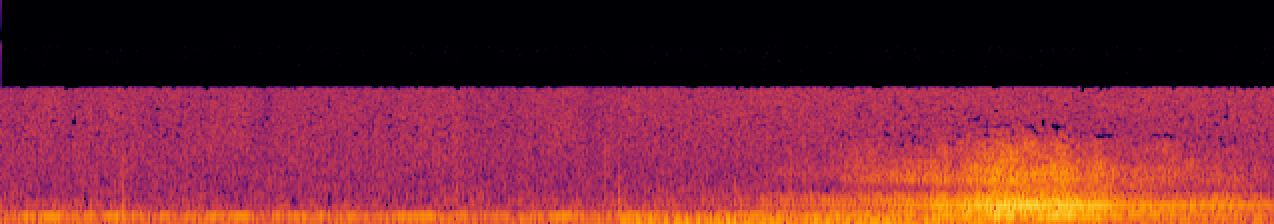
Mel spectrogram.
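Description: An airplane engine drones with a steady low hum, then swells into a louder, rougher roar with a tonal whine near the end before easing off slightly, as the airplane flies blindly through a thick fog. No one speaks.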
